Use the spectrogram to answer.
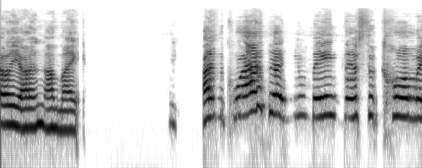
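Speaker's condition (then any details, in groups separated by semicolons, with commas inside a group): Cerebral palsy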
